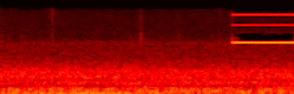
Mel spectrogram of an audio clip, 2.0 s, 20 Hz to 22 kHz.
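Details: Philips CDi 210 gamepad repair: testing connector wire with a continuity tester; a steady high beep cuts in halfway and holds, showing the wire is connected.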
